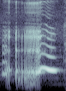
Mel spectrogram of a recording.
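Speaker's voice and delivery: a squeaky burst of laughter, jumping way up in pitch; sudden high laugh. Real, not acted. Streamer caught off guard by a chat joke, high squeaky laugh. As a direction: let out a surprised, high-pitched giggle.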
